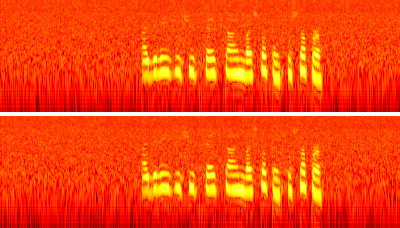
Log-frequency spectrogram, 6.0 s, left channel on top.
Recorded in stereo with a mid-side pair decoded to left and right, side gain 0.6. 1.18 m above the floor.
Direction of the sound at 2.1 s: 5° left.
